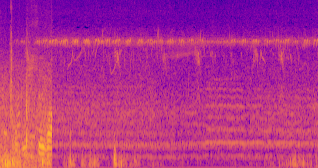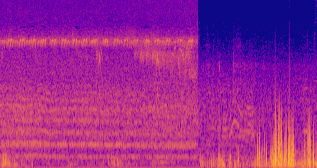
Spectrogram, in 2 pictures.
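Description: Insects chirring and buzzing: a steady, high-pitched, fast-pulsing chirr over a fainter lower hum, which cuts off suddenly near the end. A louder jumble of other sound fills the first second.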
